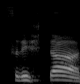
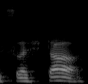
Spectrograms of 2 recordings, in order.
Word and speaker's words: स्रष्टा: इसको ध्यान से समझे सृष्टा नहीं स्रष्टा स्रष्टा स में र आपने देख लिया सब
